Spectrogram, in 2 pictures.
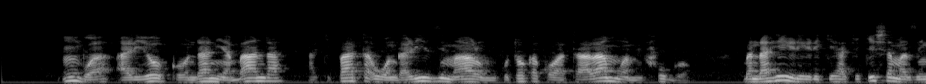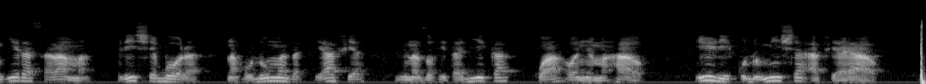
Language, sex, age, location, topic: Swahili, male, 25-35, Dar es Salaam, agriculture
